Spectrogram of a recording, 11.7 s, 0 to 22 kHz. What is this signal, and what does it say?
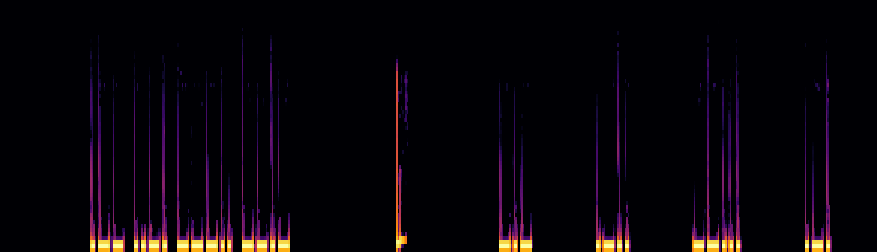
Morse code, heard as a keyed tone, about 25 wpm, spaced as for 13 wpm, 700 Hz. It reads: WF8Q KL7R
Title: USA Call Signs - 4 Characters - 6x Character Spacing - 25wpm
